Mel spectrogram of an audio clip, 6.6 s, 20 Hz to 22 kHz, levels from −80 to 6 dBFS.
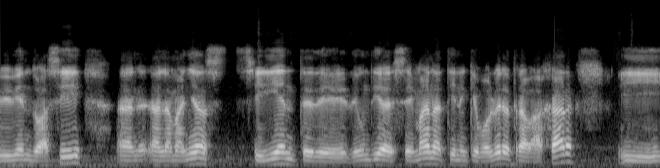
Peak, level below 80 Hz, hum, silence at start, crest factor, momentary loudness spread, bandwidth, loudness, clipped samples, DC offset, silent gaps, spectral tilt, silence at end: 0 dBFS; -60 dBFS; none; 0 s; 18 dB; 7 LU; 8 kHz; -16 LUFS; under 0.1%; under 0.1%; none; -2.5 dB/octave; 0 s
